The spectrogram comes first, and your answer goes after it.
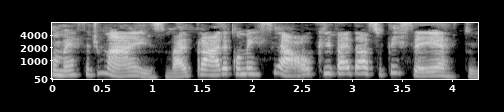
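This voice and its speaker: A woman speaks at a moderate pace with a strong Minas Gerais accent. Her pitch swings very widely. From Minas Gerais, Brazil (Diamantina). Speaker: tech recruiter and career mentor. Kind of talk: interview conversation. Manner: sweet, friendly.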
